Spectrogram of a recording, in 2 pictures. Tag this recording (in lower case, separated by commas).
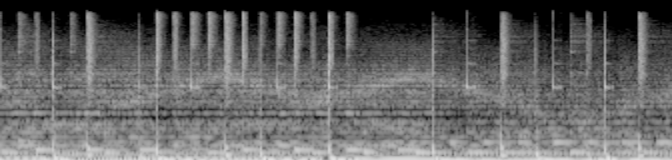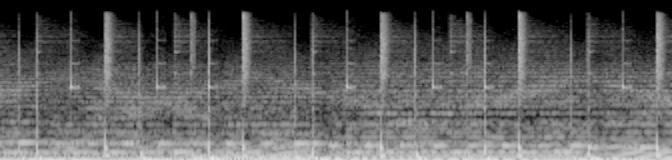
music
